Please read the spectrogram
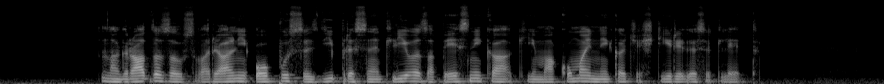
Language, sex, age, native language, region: Slovenian, male, 18-29, Slovenian, Drava region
